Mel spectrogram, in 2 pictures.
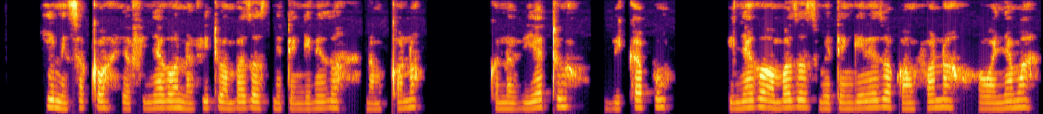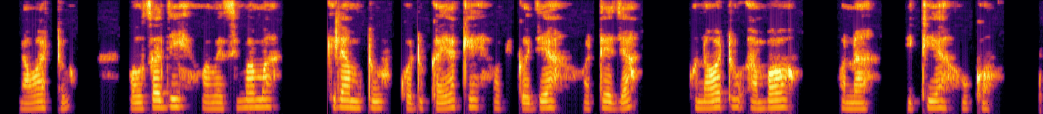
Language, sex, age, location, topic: Swahili, male, 50+, Nairobi, finance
